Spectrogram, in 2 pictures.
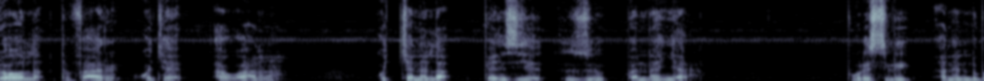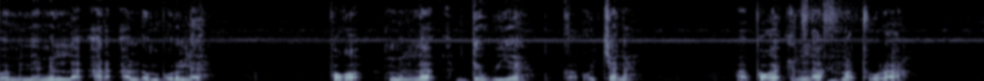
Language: Southern Dagaare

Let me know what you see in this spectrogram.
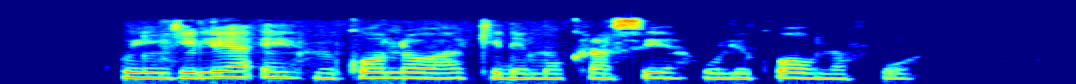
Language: Swahili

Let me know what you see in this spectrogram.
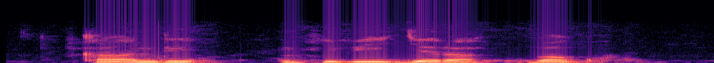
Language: Kinyarwanda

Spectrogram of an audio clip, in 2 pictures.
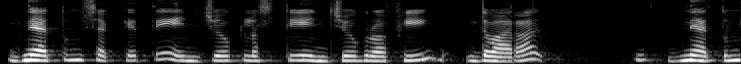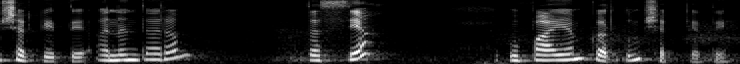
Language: Sanskrit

